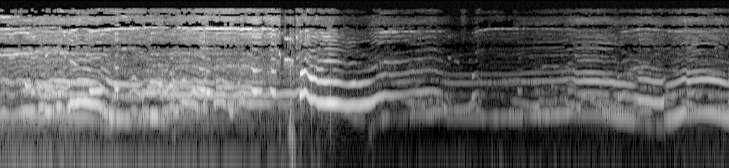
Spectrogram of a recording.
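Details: Wolves howling together, several overlapping wavering voices rising and falling in a dense chorus, then thinning after a sharp break to a few long, sliding solo howls drifting up and down.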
